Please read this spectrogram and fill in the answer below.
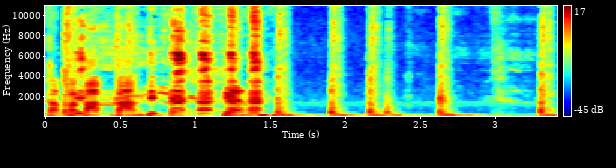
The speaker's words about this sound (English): I don't know if the knock actually picked up on the camera.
